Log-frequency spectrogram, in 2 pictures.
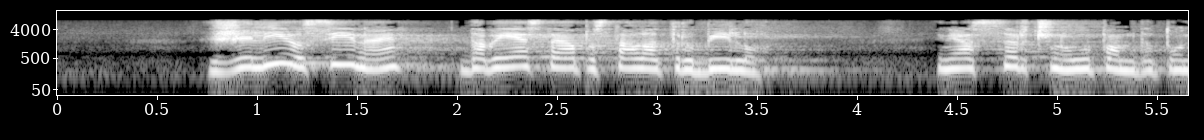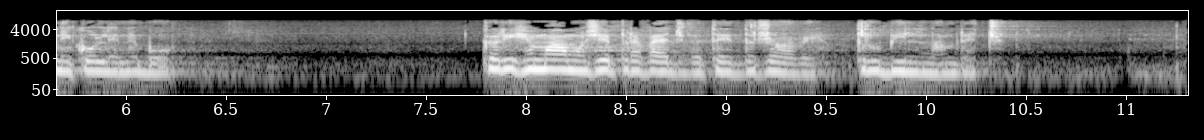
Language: Slovenian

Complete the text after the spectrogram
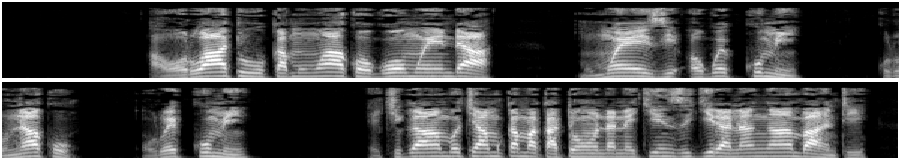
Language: Ganda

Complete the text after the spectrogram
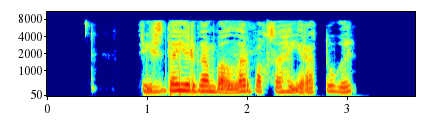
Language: Bashkir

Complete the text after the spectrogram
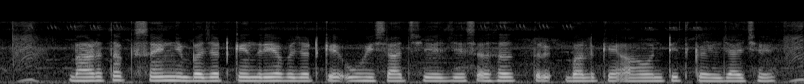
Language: Maithili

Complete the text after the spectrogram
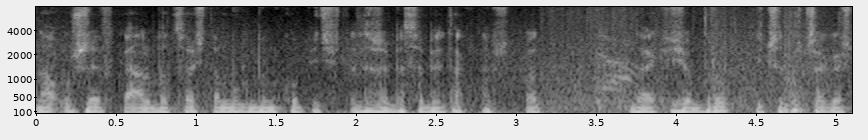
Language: Polish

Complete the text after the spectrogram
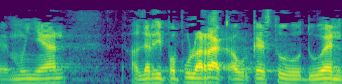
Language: Basque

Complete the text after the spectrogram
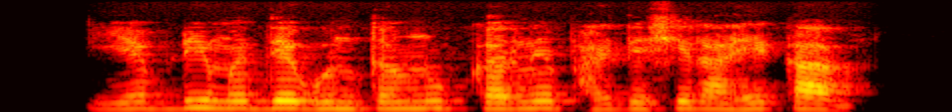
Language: Marathi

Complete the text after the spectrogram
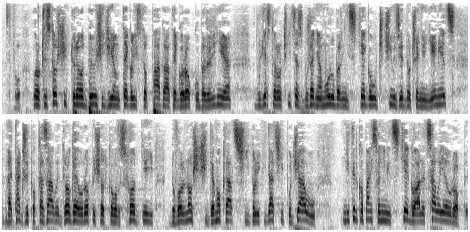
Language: Polish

